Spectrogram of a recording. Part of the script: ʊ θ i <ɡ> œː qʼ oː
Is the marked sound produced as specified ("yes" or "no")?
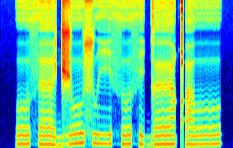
yes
